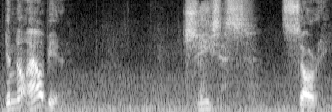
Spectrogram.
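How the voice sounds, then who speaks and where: An actor playing a frightened street artist in a video game, talking in a nervous, pleading, colloquial way. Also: male voice, on the high side, very animated, takes it slowly, pushed and bright, a little hiss or hum, heavily acted. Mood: panicked. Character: frightened male street artist who witnessed violence. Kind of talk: dramatic video game acting.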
